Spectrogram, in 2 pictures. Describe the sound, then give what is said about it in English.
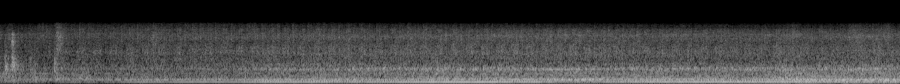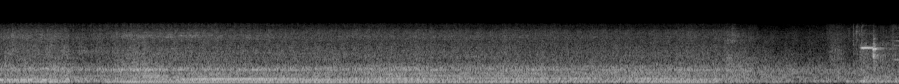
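A tow truck's heavy engine idles and runs steadily, its low rumble shifting pitch midway as it pulls into a shed, then settling before cutting off near the end as the truck stops inside. No voices. “The guy gets out of the tow truck, pulls it into a shed of some kind.”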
